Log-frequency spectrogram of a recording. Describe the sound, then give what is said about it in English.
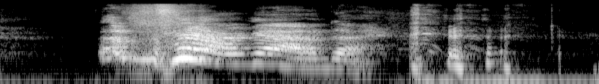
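A person sneezes: a drawn-out, wavering inhale building into a sharp burst, followed by a few quick, breathy follow-up bursts. “you've just been I don't know how many sneezes that was.”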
